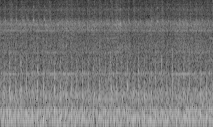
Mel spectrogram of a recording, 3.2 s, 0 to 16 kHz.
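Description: A jet engine spooling up in DayZ Origins, the ArmA 2 mod, as a steady, loud whining roar with a rapid rotor-like flutter, holding constant for about three seconds with no talk.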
